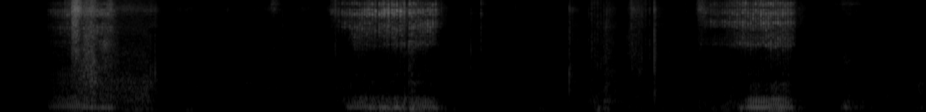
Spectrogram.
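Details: Napping Mastiff puppy with loud, rattling snores, each a second or so long, about every two and a half seconds; snoring.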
